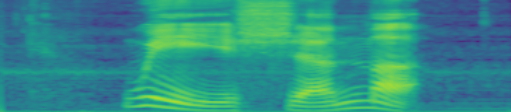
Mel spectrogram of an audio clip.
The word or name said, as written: weishenme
